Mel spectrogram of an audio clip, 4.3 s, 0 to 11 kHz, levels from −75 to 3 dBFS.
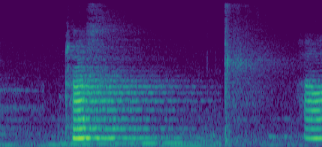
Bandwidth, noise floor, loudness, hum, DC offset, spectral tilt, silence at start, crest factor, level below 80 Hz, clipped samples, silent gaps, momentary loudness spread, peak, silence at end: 10.5 kHz; -44 dBFS; -22 LUFS; none; under 0.1%; -7 dB/octave; 0 s; 22 dB; -44 dBFS; under 0.1%; none; 28 LU; 0 dBFS; 0 s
